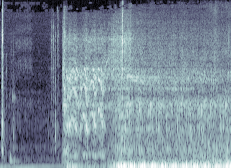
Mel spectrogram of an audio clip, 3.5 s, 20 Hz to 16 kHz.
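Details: Rolled-over 2013 Ford F350 diesel, after pressing in a red button in a small window: brief crank, catches at once and settles into a deep steady idle; starts normally.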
